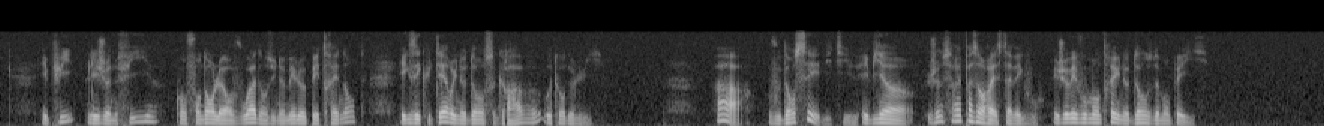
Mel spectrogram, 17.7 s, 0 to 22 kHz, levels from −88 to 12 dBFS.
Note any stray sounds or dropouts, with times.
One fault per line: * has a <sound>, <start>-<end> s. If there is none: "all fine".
all fine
